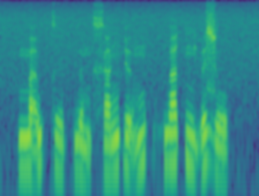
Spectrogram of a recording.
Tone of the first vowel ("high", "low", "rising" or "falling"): rising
